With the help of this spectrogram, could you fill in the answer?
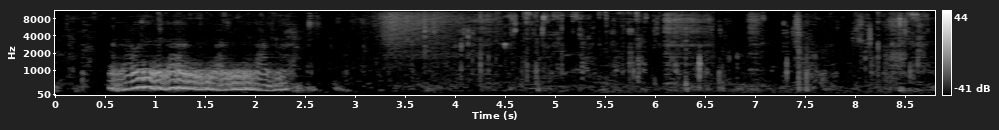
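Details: Kitten making noises while eating: a wavering, harmonic growl-like vocalization lasting almost two seconds near the start, then soft irregular chewing and biting clicks for the rest, indoors.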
